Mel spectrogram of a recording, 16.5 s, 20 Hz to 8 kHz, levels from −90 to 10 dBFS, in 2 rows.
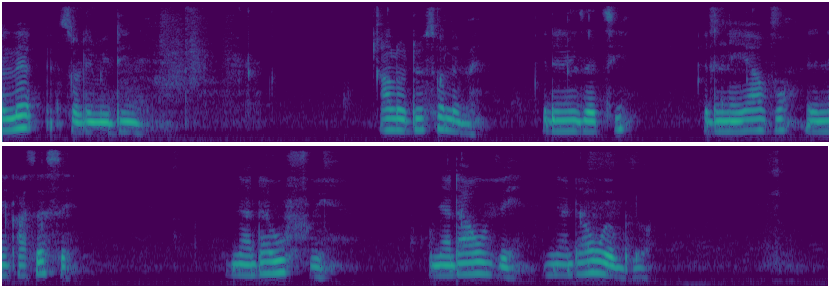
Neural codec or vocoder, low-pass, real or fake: none; 7.2 kHz; real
